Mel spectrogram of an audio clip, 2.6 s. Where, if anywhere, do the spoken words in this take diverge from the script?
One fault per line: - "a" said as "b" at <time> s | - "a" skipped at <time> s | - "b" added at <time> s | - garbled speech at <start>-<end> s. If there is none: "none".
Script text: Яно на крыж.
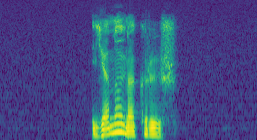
none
